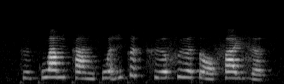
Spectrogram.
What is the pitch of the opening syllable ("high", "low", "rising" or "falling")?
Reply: low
